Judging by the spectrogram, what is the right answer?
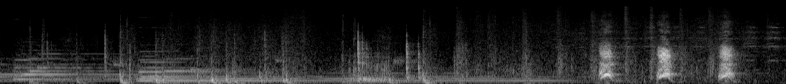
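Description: Three loud, close dog barks from a dog in the game Kingdom Come ring out near the end, following a stretch of layered game ambience and thuds.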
